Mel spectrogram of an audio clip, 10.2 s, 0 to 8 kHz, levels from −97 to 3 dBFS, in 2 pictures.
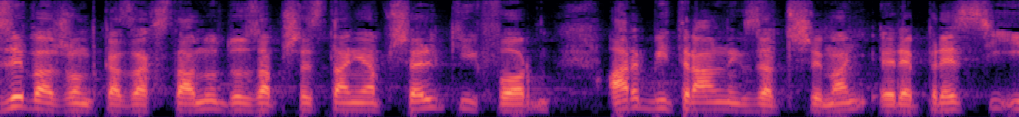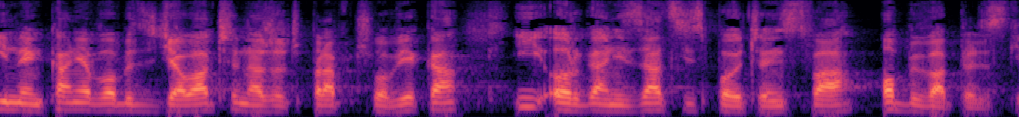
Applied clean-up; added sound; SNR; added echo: none; none; none; none.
